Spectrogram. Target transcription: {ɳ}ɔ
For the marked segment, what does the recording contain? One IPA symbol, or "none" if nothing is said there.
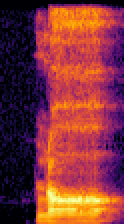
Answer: ɳ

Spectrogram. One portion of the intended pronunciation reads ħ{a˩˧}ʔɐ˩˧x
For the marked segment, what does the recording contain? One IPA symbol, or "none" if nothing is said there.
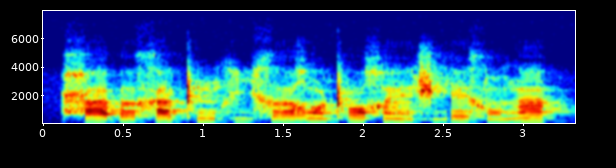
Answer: a˩˧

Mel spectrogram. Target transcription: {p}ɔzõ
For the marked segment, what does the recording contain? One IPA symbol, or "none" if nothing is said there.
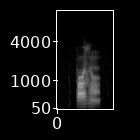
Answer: p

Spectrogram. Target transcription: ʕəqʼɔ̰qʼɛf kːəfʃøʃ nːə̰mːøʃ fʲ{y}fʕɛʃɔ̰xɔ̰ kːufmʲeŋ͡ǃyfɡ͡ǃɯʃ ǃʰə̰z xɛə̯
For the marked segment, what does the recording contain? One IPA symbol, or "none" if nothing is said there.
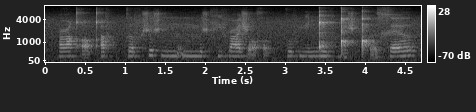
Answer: ø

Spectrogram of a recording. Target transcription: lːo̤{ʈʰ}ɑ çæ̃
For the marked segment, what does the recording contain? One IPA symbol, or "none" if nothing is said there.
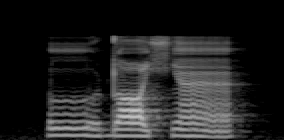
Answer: ɖ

